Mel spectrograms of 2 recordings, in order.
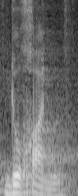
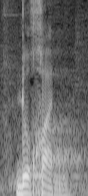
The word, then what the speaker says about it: Dukhan: cepat-cepat nah salin cepat-cepat nah yang pertama sekali Dukhan Dukhan ejaannya d k h a n Dukhan tulis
